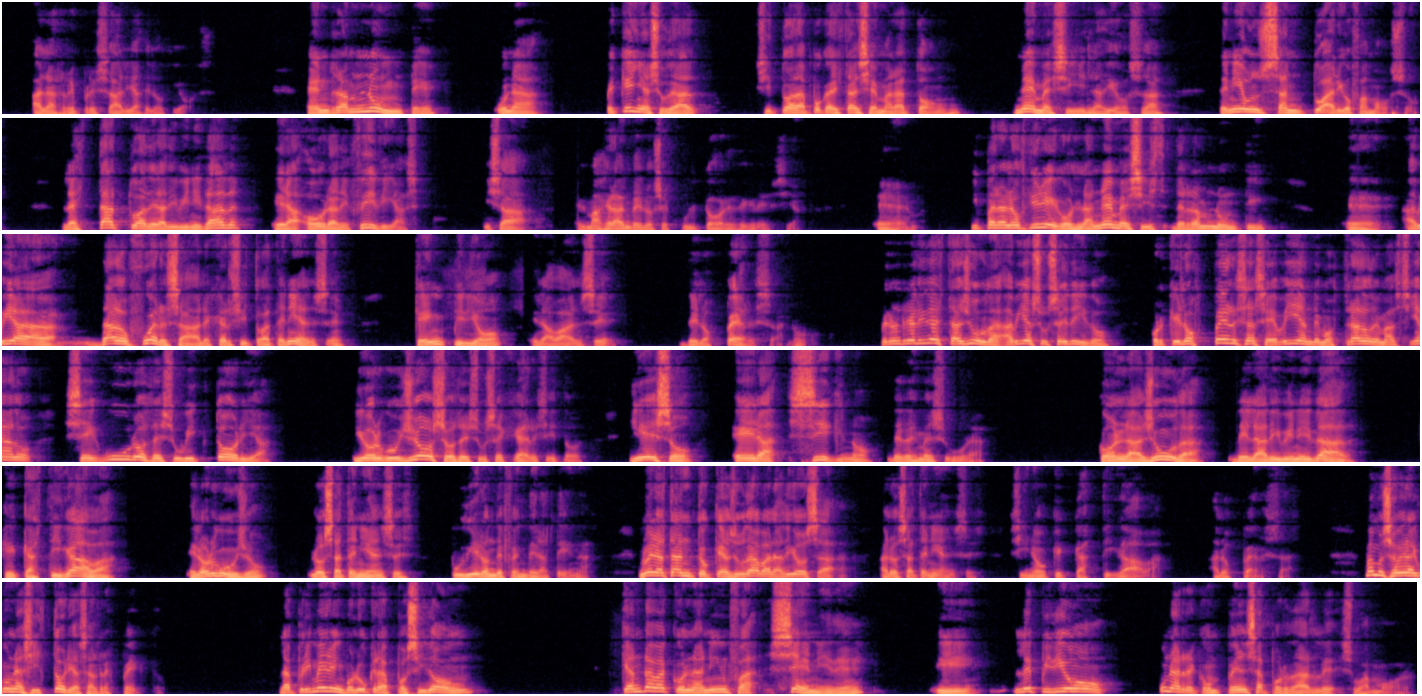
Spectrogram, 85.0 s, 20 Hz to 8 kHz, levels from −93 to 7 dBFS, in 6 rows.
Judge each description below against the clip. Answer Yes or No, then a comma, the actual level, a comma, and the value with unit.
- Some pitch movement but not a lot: No, wide, 6.8 semitones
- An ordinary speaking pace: No, slow, 110 wpm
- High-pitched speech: No, medium, 140 Hz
